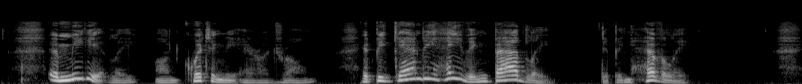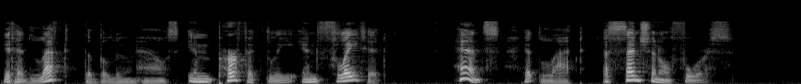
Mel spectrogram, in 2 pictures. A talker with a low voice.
Yes: low, 105 Hz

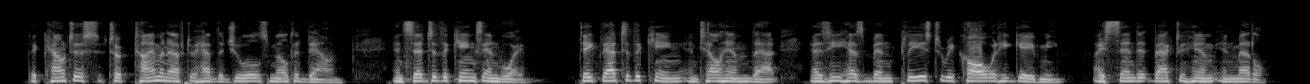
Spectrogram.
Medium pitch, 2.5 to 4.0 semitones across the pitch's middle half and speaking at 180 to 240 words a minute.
Yes: medium, 145 Hz; average, 2.9 semitones; fast, 205 wpm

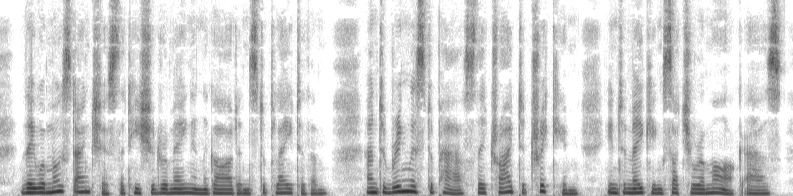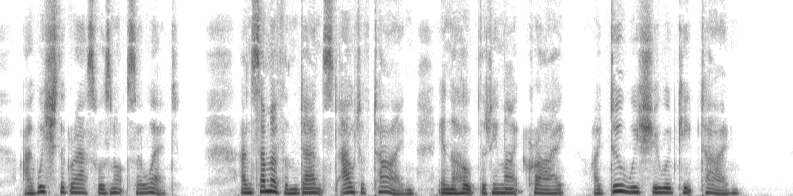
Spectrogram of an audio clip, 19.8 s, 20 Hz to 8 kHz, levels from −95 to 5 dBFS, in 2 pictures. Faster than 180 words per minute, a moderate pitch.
Yes: average, 190 wpm; medium, 165 Hz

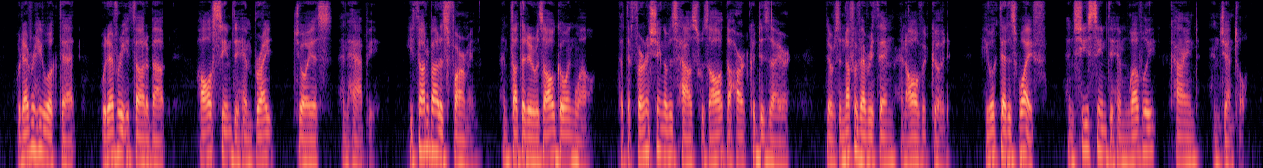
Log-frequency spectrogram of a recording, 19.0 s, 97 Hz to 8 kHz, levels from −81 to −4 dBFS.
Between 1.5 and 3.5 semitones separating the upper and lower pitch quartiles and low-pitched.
Yes: average, 3.0 semitones; low, 115 Hz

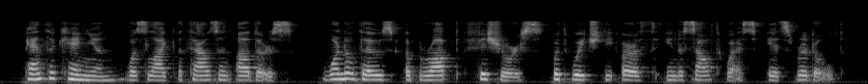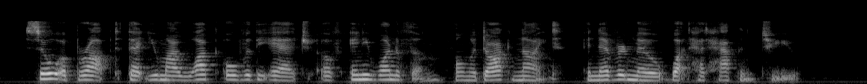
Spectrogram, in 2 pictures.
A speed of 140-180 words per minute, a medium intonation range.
No: average, 160 wpm; narrow, 1.9 semitones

